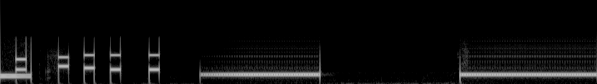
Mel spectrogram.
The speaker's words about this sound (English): Well, I'm going to dial her phone number right now, see if we can get her on the phone, and find out why she's not calling you back, okay?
